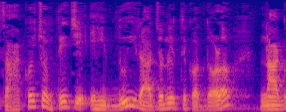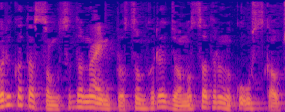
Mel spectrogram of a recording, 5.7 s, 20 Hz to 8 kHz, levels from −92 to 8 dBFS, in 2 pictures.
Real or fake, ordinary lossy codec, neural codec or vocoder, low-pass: real; none; none; none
